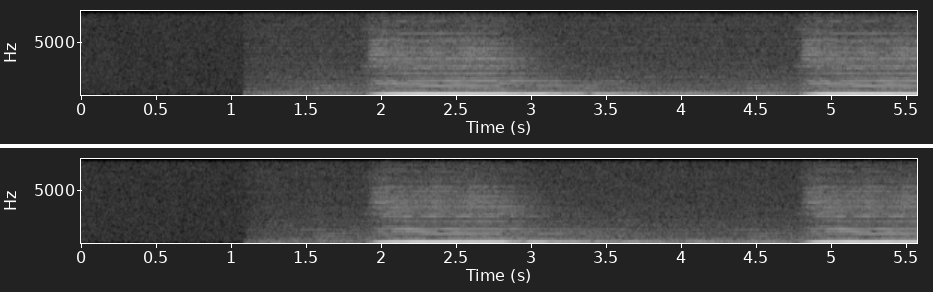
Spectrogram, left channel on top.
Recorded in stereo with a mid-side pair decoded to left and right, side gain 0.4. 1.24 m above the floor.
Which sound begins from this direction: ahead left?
A phone buzzing, at 1.1 s.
